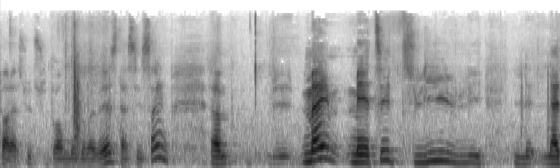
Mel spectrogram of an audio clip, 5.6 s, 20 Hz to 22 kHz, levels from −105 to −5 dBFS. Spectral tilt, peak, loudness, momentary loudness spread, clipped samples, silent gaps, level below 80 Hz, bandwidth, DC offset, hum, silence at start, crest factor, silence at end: -4.5 dB/octave; -2 dBFS; -24 LUFS; 19 LU; under 0.1%; none; -74 dBFS; 16 kHz; under 0.1%; none; 0 s; 24 dB; 0 s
